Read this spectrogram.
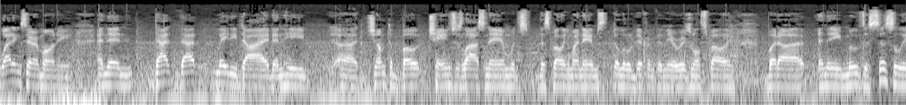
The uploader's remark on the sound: a rooftop chat at the 2010 Tribeca Film Festival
